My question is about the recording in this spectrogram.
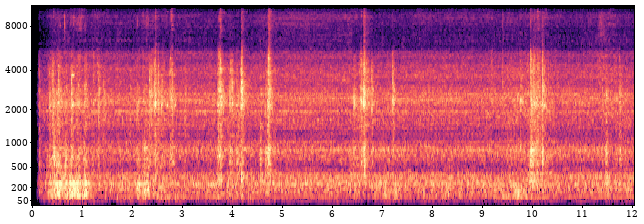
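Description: Manitou backhoe loader's diesel engine running steadily while the backhoe digs soil, with sharp clanks from the bucket and boom at irregular moments: a cluster about a second in, several around four seconds in, and another near ten seconds.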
